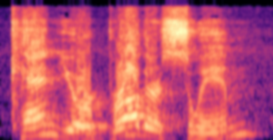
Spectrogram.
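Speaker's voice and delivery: slow, carefully spaced question for repeating; slow teacher model. Shown as a demonstration. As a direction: model it word by word, clearly. (modelo lento y claro para repetir)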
